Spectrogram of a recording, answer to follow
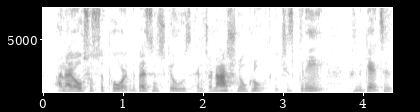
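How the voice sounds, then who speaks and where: A man's fairly high, bright, sharp voice with a strong Glaswegian accent at a very fast pace. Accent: thick Glaswegian Scottish. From Scotland, Glasgow. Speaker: senior lecturer. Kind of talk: panel talk.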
